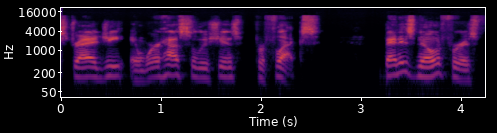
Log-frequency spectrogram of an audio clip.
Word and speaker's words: Flexe: Um the most important thing about Flex is that the second E is silent. So, just Flex.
